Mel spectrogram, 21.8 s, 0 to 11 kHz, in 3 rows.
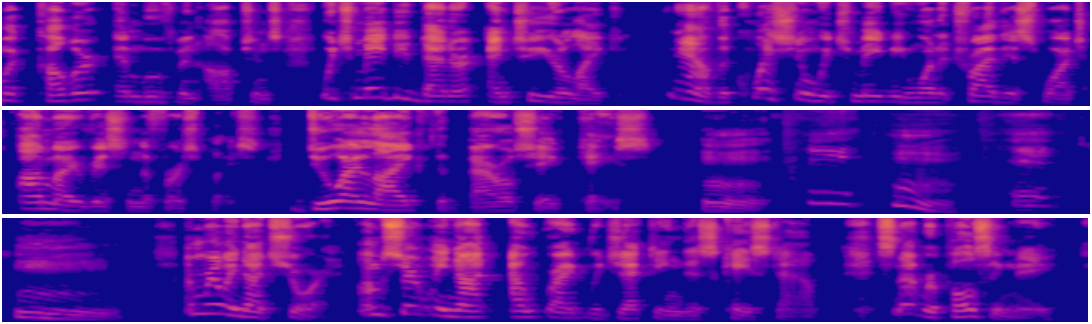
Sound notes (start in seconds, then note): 13.1 hmm’ing, Eh’ing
